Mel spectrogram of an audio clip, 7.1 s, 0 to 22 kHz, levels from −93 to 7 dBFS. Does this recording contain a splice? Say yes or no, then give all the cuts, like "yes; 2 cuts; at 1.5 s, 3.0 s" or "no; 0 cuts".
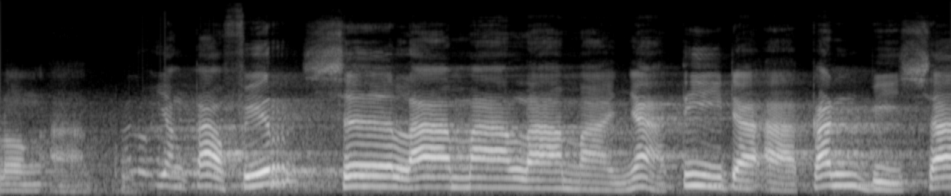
yes; 1 cut; at 1.2 s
